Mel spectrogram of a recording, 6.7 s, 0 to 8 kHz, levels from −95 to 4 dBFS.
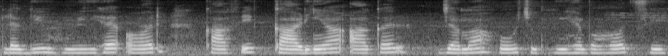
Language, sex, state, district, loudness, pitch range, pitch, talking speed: Hindi, female, Chhattisgarh, Raipur, -17 LUFS, 190-210 Hz, 195 Hz, 115 wpm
